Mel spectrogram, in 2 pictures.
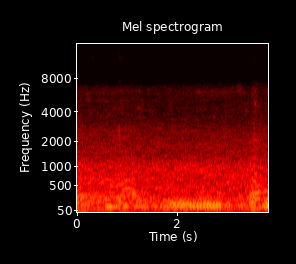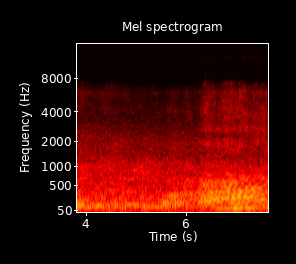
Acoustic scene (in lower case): street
